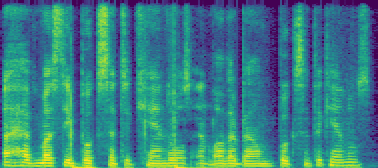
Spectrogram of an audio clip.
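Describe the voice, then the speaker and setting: A man's voice: medium pitch, level tone, normal speed, a little mellow, a little hiss or hum. Nasal man with a slight cold. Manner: rambling, filler-heavy, swears freely. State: slight cold, stuffy nose. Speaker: streamer answering viewer questions. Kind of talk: casual chat.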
